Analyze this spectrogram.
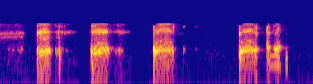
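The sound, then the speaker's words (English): Coughing and throat clearing to bring up mucus during a prayer for healing: several harsh, rasping bursts, some doubled or stuttering, separated by brief silences, with no talk. “Just bring every bit of mucus out in the name of Jesus. We thank you for hallelujah. Complete healing. It came out, too. Hallelujah. It came out.”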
